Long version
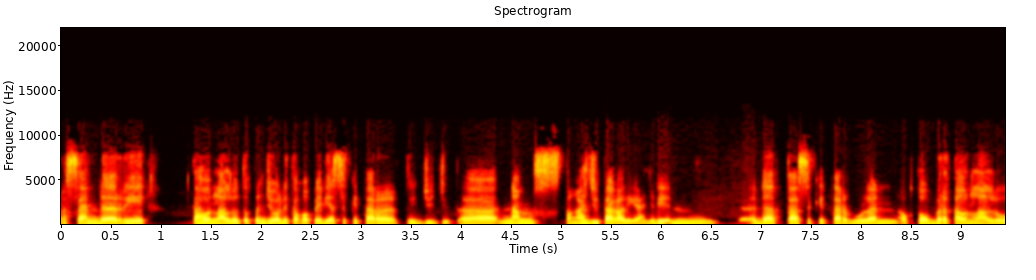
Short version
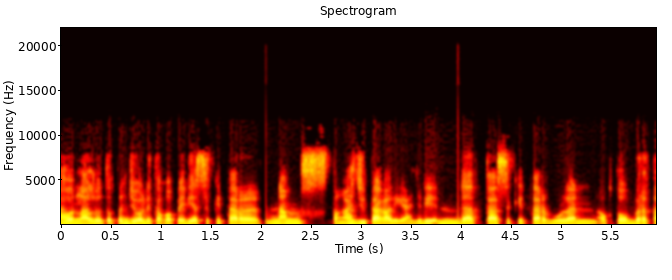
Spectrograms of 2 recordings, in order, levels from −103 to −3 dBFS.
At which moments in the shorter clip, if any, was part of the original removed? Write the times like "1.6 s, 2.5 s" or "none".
2.1 s, 4.0 s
